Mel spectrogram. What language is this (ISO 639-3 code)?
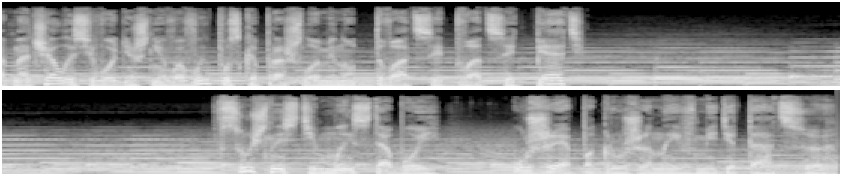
rus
